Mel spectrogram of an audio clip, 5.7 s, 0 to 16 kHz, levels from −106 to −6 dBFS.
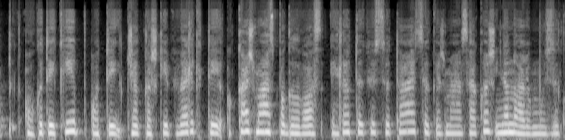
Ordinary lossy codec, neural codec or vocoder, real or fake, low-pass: Opus, 24 kbps; vocoder, 48 kHz, 128 mel bands, Vocos; fake; 14.4 kHz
